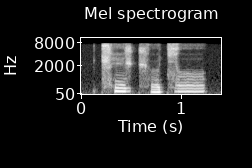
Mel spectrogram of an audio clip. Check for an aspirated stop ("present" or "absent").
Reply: present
